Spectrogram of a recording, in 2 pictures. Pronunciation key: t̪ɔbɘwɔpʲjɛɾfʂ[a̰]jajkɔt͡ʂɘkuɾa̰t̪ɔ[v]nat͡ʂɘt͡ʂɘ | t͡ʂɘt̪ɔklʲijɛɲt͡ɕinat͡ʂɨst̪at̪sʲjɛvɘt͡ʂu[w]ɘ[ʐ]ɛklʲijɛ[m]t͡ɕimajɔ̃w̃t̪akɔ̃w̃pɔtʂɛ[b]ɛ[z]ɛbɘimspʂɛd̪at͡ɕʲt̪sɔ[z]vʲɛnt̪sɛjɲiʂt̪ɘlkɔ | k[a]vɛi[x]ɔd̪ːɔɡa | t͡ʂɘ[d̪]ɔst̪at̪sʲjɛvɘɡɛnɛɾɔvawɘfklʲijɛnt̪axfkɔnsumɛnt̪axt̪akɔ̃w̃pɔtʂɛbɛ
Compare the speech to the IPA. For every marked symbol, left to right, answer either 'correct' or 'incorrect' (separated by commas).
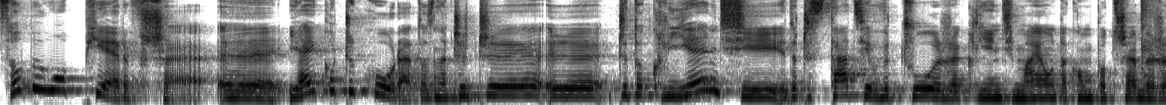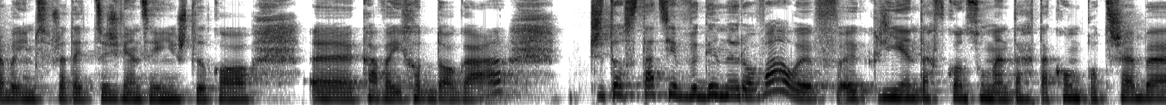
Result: incorrect, incorrect, correct, correct, incorrect, correct, incorrect, incorrect, correct, correct, incorrect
